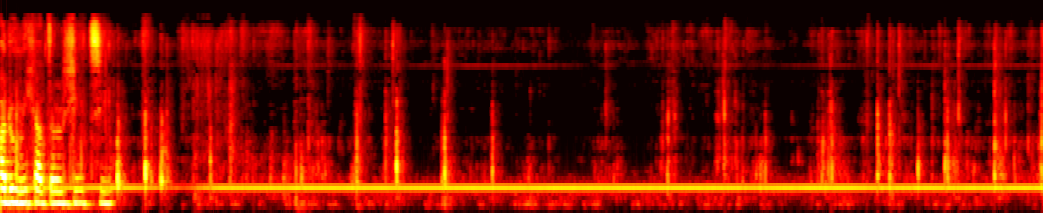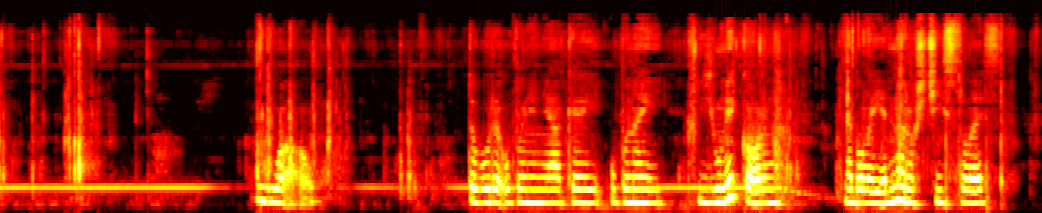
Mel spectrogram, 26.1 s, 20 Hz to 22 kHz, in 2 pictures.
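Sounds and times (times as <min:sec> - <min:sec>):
spoon stirring slime: 0:00.0 - 0:14.4
steady single-pitched hum: 0:00.0 - 0:26.0.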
